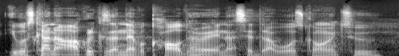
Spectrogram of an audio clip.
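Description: A man's voice: deep voice, racing. A young man from Belgium, co-hosting a casual podcast chat and telling stories with acted-out dialogue. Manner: animated storyteller, acts out other people's lines. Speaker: podcast co-host.

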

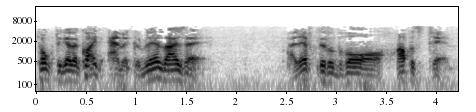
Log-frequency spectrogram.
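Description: An actor playing a blustering, indignant English army major under questioning in a 1950s radio drama. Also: male voice, mid-range voice, expressive, fast talker, husky. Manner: blustering, indignant, rising to panic. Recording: dull lo-fi old radio recording.

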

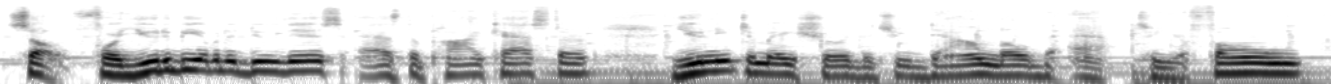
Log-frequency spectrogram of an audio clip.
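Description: A male podcast host with a mellow, relaxed tone, speaking over music. He talks earnestly and emphatically, circling back on his phrases to drive them home. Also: mid-range voice, moderate pace. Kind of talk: podcast intro and conversation.

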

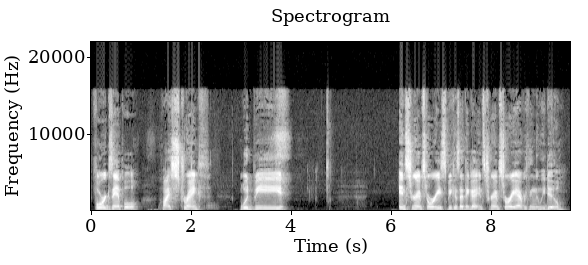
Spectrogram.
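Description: A woman with a raspy voice co-hosting a podcast, chatting casually and tossing in quick asides. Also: medium pitch, level tone. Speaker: podcast co-host. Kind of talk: casual sports chat.

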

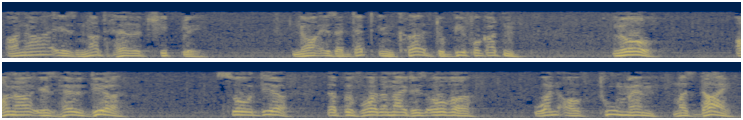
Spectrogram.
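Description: A muffled, lightly noisy old radio recording carries a proud older Chinese patriarch. His voice sits fairly high for a man. He speaks with stately, formal gravity, every phrase measured. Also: animated. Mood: stern, commanding. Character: proud, solemn older Chinese father and community leader. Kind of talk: 1950s radio drama acting.

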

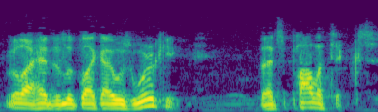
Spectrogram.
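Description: An actor playing a pompous, blustering middle-aged American uncle in a 1950s radio comedy. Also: male voice, medium pitch, steady tone, fast talker, lightly acted. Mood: mildly annoyed. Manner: pompous, theatrical chuckles and bluster. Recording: muffled old 1950s radio recording.

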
